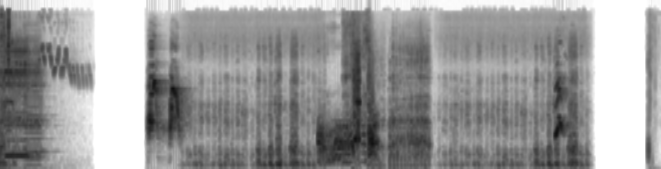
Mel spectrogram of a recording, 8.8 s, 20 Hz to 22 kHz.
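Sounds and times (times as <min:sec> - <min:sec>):
dog growling and snarling: 0:02.5 - 0:08.0.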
